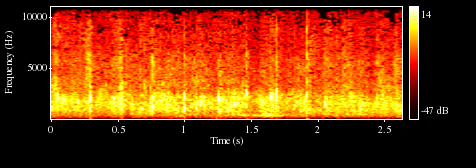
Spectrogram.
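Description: Audience applause for a visiting group: dense, steady clapping from many hands, loud and sustained throughout with no break.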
